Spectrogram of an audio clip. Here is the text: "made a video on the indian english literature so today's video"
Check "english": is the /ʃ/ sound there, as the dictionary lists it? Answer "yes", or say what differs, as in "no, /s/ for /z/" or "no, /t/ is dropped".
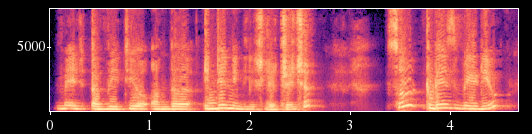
yes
